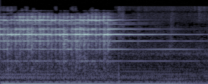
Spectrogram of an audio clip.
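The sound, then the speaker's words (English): A school bell signalling the next change of class rings loudly in a steady, continuous electric clatter for about a second, then cuts off, leaving a fading metallic hum and ringing overtones. No voices are heard. “the ruined cheek, and got up to leave as the bell signaled the next change of class.”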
